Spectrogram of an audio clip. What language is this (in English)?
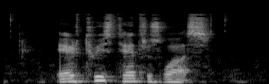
Georgian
